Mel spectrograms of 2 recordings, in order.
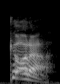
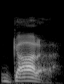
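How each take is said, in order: First: It is said in an Australian accent with a broad vowel sound. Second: It is said in an American accent with a soft D-like middle sound. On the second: "In American English, gotta. See, they also do the da"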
